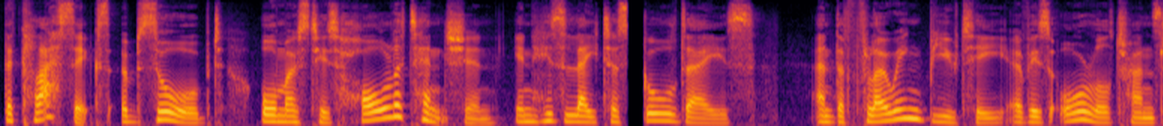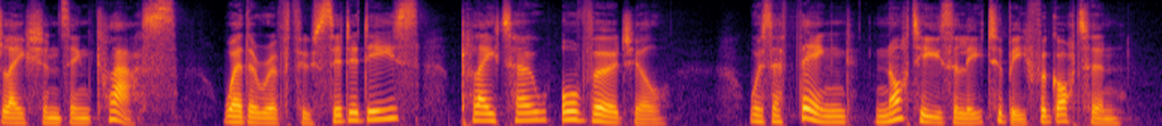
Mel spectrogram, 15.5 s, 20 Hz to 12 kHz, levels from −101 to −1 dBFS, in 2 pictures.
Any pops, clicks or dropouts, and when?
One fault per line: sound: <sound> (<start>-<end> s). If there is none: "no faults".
sound: dropout (4.2-4.3 s)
